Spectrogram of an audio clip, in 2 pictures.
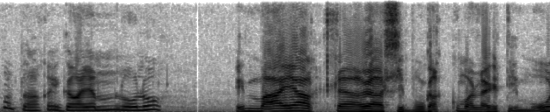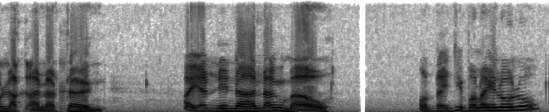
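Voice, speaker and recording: A man playing a headstrong young man in a spoken family drama, pushing his case quickly and insistently. He sounds higher than the grandfather, with a bright, gravelly edge. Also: lively intonation, soft background music, exaggerated voice. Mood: earnest.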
